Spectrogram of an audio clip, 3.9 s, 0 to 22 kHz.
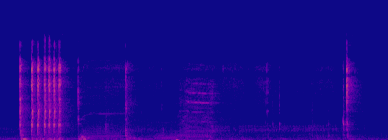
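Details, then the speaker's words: Wrecked 2006 Yamaha R1 with a 2005 R1 fuel tank rigged on, fuses checked and fuel pump priming: a quick chatter of clicks without cranking; starter clicks, no start, cause unconfirmed (a known-good battery is tried next). "Alright, so I've checked everything. Fuses, fuel pump seems to be priming. It's just clicking."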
